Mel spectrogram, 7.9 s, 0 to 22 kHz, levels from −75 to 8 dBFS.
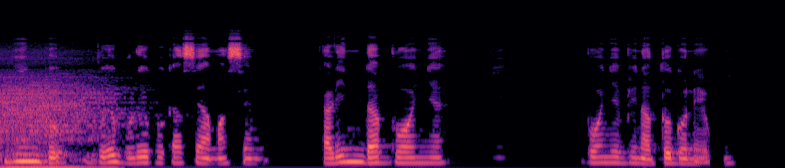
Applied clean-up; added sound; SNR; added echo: classical method spectral subtraction.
